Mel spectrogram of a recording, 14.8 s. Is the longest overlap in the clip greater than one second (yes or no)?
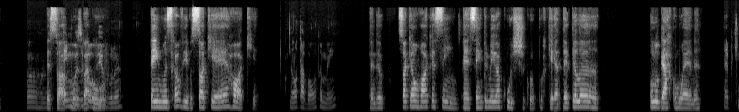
yes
